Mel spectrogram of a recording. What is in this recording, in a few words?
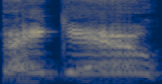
Team Thanks, Excited Guy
